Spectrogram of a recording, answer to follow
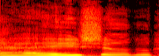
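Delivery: high, loud crooning hello; playful high-pitched greeting to a fan; pet-name greeting. Real, not acted. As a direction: call out sweetly, sliding up high.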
